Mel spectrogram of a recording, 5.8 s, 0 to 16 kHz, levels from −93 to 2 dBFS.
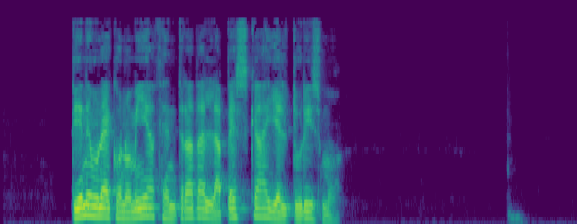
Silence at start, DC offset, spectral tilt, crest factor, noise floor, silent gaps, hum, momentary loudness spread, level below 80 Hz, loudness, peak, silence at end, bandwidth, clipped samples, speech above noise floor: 0.75 s; under 0.1%; -6.5 dB/octave; 20 dB; -82 dBFS; none; none; 8 LU; -54 dBFS; -19 LUFS; -2 dBFS; 2.4 s; 11.5 kHz; under 0.1%; 63 dB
